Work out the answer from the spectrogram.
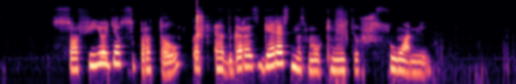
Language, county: Lithuanian, Marijampolė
